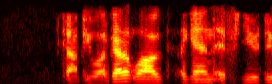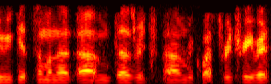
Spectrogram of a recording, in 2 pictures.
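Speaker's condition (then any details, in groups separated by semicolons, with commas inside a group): No condition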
